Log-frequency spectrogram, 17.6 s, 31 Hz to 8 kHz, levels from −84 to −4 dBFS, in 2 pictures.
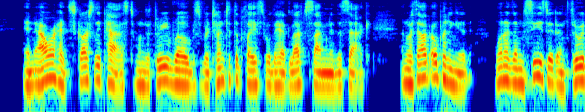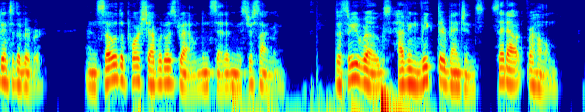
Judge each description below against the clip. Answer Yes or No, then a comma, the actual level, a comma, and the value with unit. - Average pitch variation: Yes, average, 4.0 semitones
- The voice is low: Yes, low, 125 Hz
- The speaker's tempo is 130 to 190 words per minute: No, average, 200 wpm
